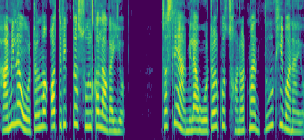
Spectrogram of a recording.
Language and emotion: Nepali, sad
